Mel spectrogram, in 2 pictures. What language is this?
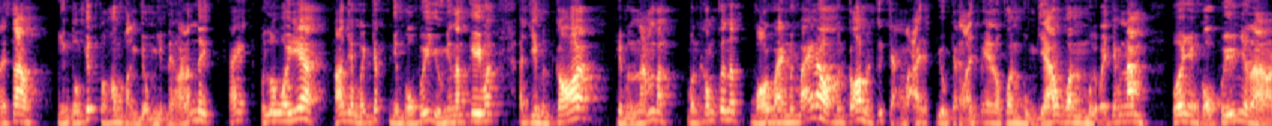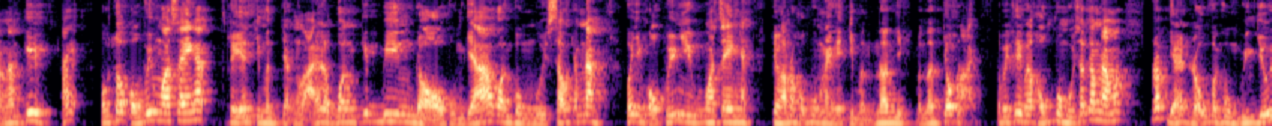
Vietnamese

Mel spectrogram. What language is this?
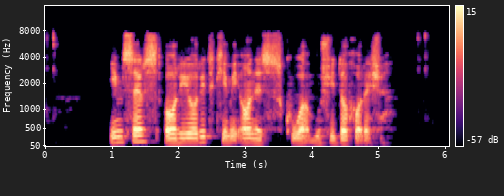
Mingrelian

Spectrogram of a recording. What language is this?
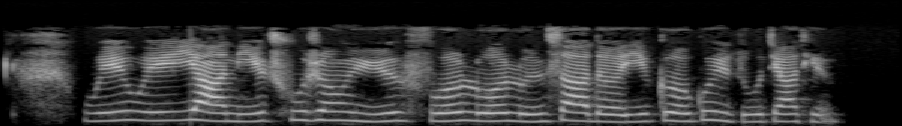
Chinese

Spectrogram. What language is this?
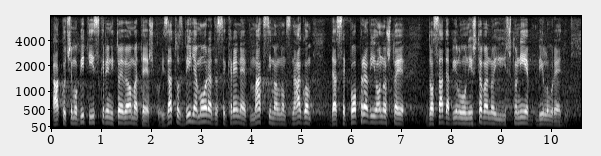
Serbian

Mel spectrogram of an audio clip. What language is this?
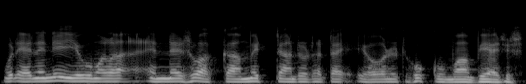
Finnish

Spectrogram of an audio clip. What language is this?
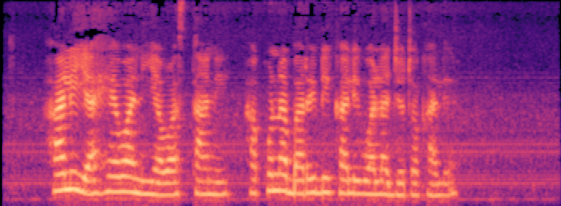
Swahili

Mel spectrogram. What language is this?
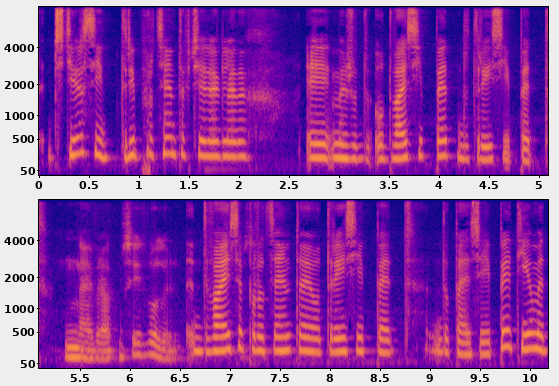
Bulgarian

